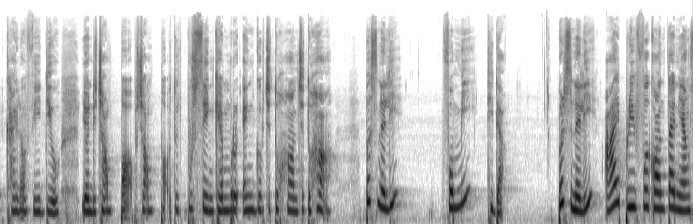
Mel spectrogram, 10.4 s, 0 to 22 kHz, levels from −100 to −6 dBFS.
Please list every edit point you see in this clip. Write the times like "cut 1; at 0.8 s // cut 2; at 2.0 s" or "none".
none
